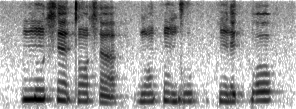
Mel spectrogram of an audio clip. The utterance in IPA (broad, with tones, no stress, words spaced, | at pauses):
mũ˦sɛ̃˦˨ tɔ̃˧sã˨ | ɡɔ̃˧kũ˧ɡu˧ | kĩ˧ɾe˦ ɡ͡bɔ˦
